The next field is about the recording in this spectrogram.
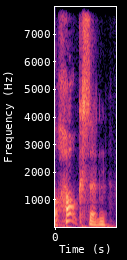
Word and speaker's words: Hoxne: Well, Hoxton, as I'm sure you know, is a place in Suffolk. – Obviously. – Which is spelled Hoxne.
